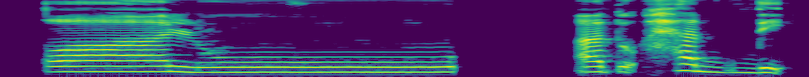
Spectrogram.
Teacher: हा हरूफ हल्की है, हलक से अदा होगा, दाल मुशद्दद है, सख्ती के साथ पढ़ेंगे।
